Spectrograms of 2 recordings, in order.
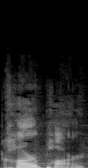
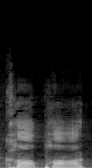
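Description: First: It is said with an American-style accent. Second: It is said with a British accent.

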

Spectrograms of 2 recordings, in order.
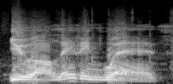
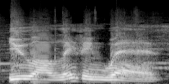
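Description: The two takes are said the same way.

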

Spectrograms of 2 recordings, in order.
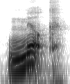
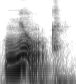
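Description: First: The L in milk is a clear consonant. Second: The L in milk sounds like a vowel.

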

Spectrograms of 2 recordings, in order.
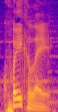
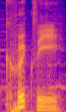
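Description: First: The first vowel sounds like the 'ay' in quake. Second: The first vowel is a short, crisp 'i'. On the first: The speaker calls it wrong. "这个词也不读作quickly" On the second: The speaker calls it right. "它读作quickly，中间的元音是一个短促有力"

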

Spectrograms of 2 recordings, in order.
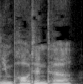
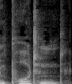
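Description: First: The final sound is stressed with a trailing sound. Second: The word ends plainly without extra final stress.

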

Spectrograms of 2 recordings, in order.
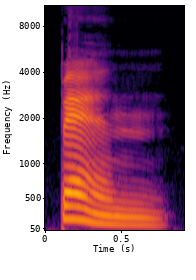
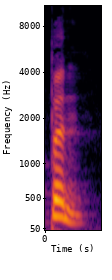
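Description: First: It has an English 'e' vowel, lips spread. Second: It sounds like the Mandarin syllable bèn. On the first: The speaker calls it right. "中间它发哎这个声音，稍微往两边分开一点" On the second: The speaker calls it wrong. "而不要读成笨"

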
